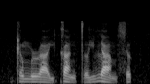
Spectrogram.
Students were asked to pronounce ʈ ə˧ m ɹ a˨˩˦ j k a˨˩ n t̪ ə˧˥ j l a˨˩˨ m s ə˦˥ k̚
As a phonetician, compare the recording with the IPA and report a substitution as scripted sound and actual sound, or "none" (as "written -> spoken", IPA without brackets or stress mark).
none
